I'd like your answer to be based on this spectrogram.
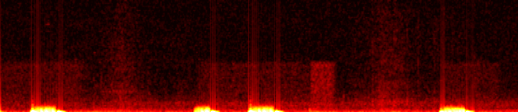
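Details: Chest auscultation of a male patient with the neck pulse palpated, sitting forward and then rolled onto his left side, with deep breaths and breath-holds: paired low heart thumps with a rough filling sound between them, a heart murmur.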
